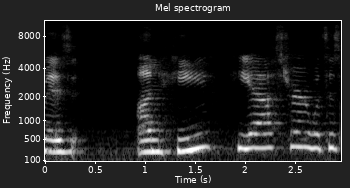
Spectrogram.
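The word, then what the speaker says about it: Unhei: "Yes, it's pronounced Yoon-hai, and it means grace," Mr. Kim added. "Yoon-hai," Joey said slowly, and this time perfectly.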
